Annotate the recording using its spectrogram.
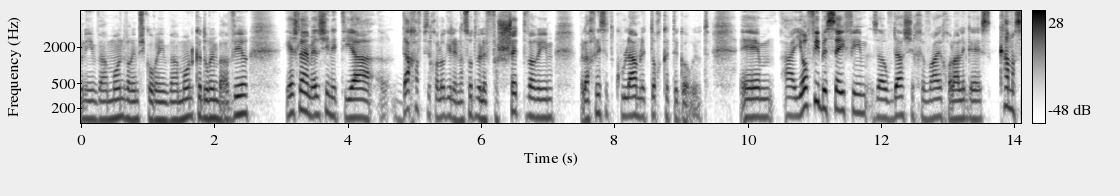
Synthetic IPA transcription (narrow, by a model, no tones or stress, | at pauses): onimveamo̞nd̪vaʁimʃe̥ko̞ʁimveamo̞nkaduʁimbea̰viʁ | jeʃlae̞me̞zeʃiːnet̪ijadaχafpsiχo̞lo̞ɡile̞naso̞tve̞le̞faʃe̞t̚d̪vaʁimveleːχnisetkʰulamle̞to̞χkateɡo̞̰ʁḭo̞̰tʔemajo̞fibese̞jfimzeauvd̪aʃeχevʁaje̞χo̞laleɡaje̞skʰamas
